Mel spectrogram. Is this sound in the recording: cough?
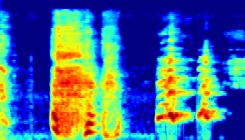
yes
